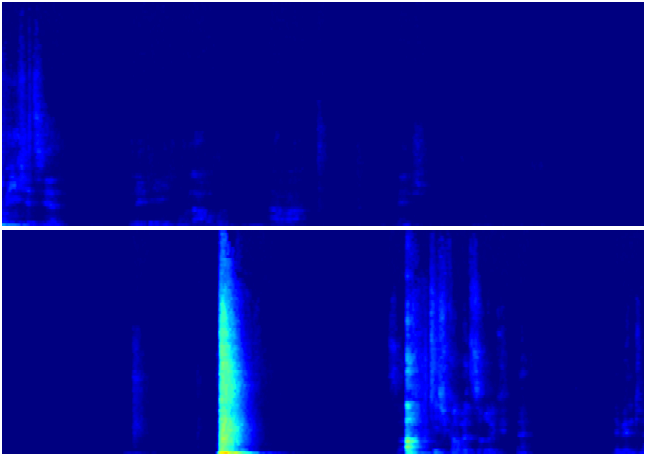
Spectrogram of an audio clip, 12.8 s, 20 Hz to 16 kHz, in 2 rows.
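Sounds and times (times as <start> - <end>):
door shutting with a solid booming thud: 8.6 - 9.0.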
